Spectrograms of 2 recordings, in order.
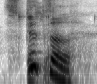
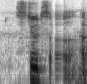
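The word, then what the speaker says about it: Stützle: How do we pronounce it? – Stutzle. – Stutzle. Okay.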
